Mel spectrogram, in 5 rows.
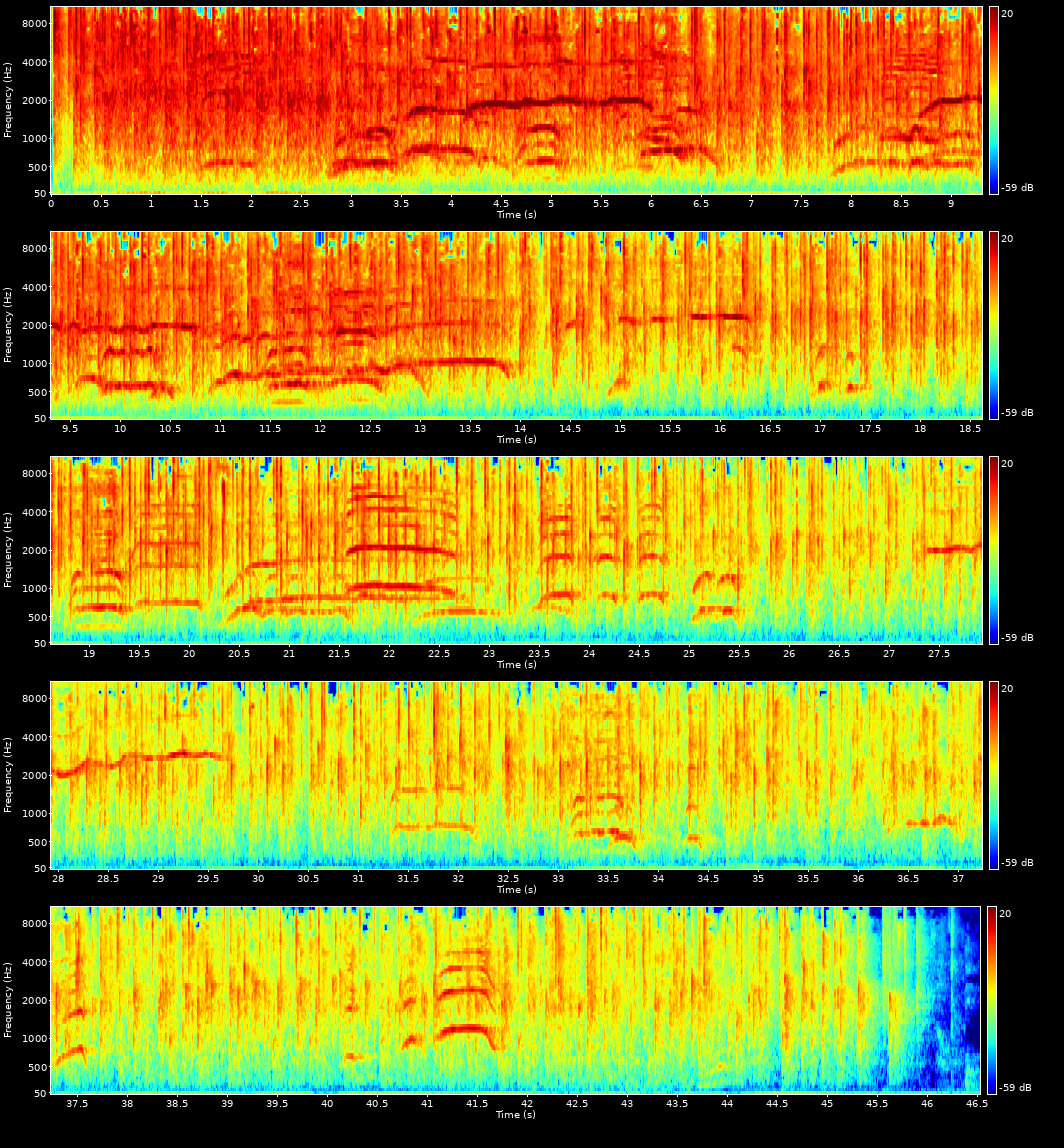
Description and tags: Applaus - kleines Theater 1
Applause in a small theatre
Version 1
